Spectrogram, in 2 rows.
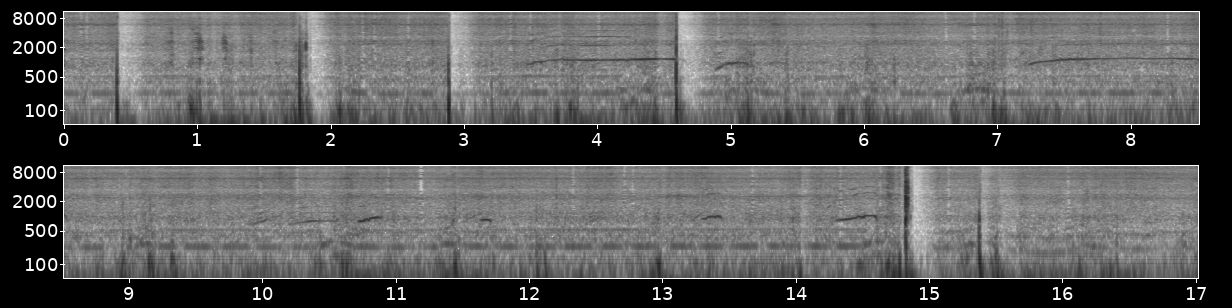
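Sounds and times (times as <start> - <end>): jet ski engine hum: 0.0 - 17.0
water sloshing and slapping: 0.0 - 17.0
woman screaming: 3.4 - 5.2, 7.2 - 8.6
wind knocks on microphone: 14.7 - 15.8.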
